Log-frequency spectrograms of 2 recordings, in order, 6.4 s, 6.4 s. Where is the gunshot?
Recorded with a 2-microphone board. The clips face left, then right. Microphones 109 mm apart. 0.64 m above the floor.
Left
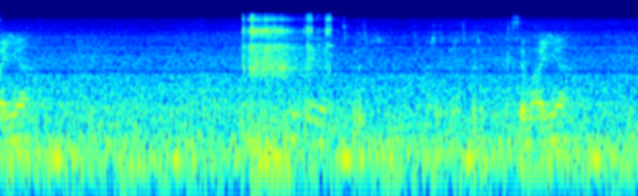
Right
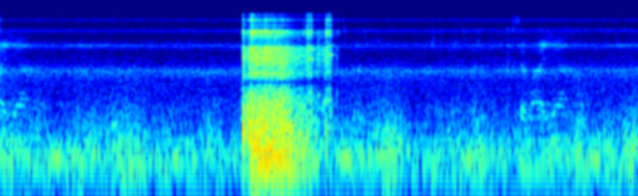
65° right (ahead or behind).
